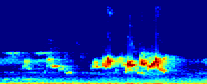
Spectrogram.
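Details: Green-cheeked conure living in the middle of a rice field, giving soft chirps followed by a quick burst of louder, squeaky twittering notes, with a low steady rumble beneath.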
